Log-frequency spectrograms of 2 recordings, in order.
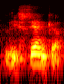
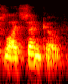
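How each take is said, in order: First: The name has a Russian-style pronunciation. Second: The name has an English-style pronunciation. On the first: The speaker calls it right. "it should be pronounced Lysianka" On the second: The speaker calls it wrong. "usually pronounced by people in the English-speaking world as"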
